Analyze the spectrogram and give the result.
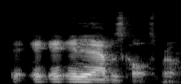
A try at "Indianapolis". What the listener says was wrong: Indianapolis. Ain't no D. Ain't no D in there.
